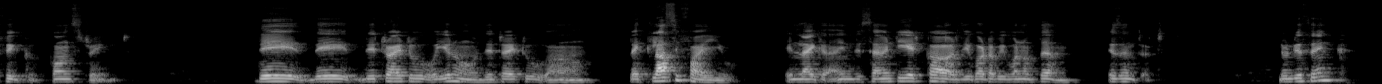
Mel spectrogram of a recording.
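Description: From 7.57 s to 13.55 s the speech carries a regular tick, about four of them, spaced 2.0 s apart. These are periodic USB or driver dropouts: something stalls the USB link or the audio driver on a fixed schedule, and each time a sliver of audio well under a millisecond long is lost and replaced by silence. That tiny gap in the waveform becomes a small click.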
